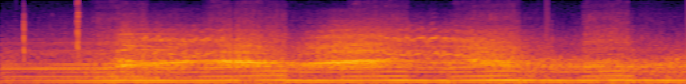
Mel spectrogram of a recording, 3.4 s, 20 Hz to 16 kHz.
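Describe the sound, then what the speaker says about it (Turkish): A steady car engine drone from the racing game Asphalt 8: Airborne+, a Subaru Impreza, with tyre skidding noises swelling and fading, synthetic-sounding and moderately quiet. "Motor sesi çok iyi."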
